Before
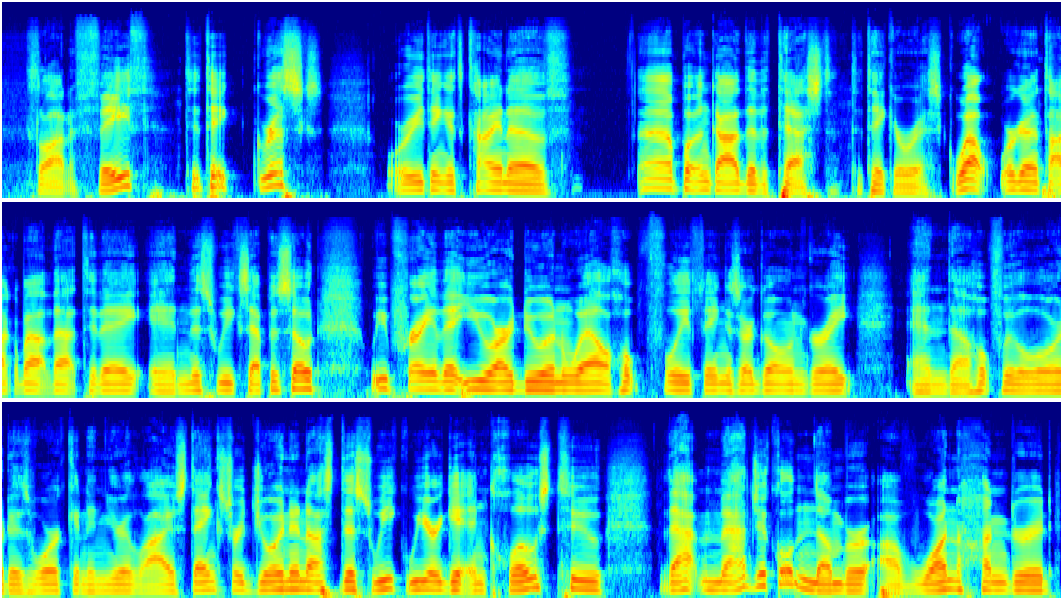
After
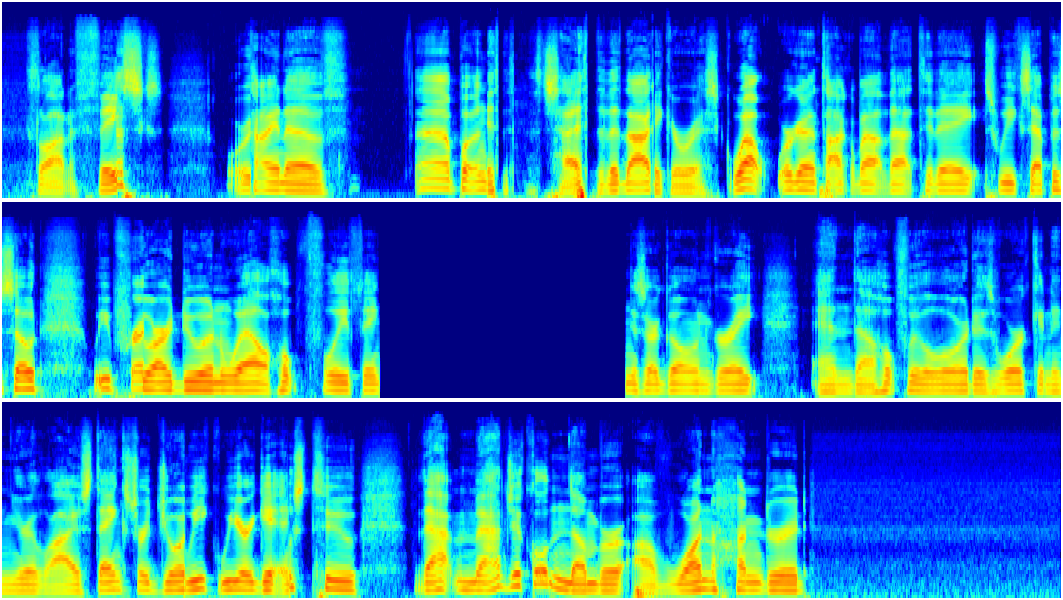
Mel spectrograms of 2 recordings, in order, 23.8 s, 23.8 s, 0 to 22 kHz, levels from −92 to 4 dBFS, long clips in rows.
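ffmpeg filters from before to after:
-filter_complex "[0:a]asplit=10[s0][s1][s2][s3][s4][s5][s6][s7][s8][s9];[s0]atrim=end=0.872[s10];[s1]atrim=start=2.068:end=3.072[s11];[s2]atrim=start=3.538:end=5.322[s12];[s3]atrim=start=5.318:end=6.582,asetpts=PTS-STARTPTS,areverse[s13];[s4]atrim=start=6.578:end=9.062[s14];[s5]atrim=start=9.468:end=11.092[s15];[s6]atrim=start=11.568:end=13.34,asetpts=PTS-STARTPTS,afade=t=out:st=1.768:d=0.004:c=hsin,apad=pad_dur=1.85[s16];[s7]atrim=start=13.34:end=17.972,asetpts=PTS-STARTPTS,afade=t=in:d=0.004:c=hsin[s17];[s8]atrim=start=18.668:end=19.462[s18];[s9]atrim=start=19.888[s19];[s10][s11]acrossfade=d=0.004:c1=hsin:c2=hsin[s20];[s20][s12]acrossfade=d=0.004:c1=hsin:c2=hsin[s21];[s21][s13]acrossfade=d=0.004:c1=hsin:c2=hsin[s22];[s22][s14]acrossfade=d=0.004:c1=hsin:c2=hsin[s23];[s23][s15]acrossfade=d=0.004:c1=hsin:c2=hsin[s24];[s16][s17]concat=n=2:v=0:a=1[s25];[s24][s25]acrossfade=d=0.004:c1=hsin:c2=hsin[s26];[s26][s18]acrossfade=d=0.004:c1=hsin:c2=hsin[s27];[s27][s19]acrossfade=d=0.004:c1=hsin:c2=hsin"

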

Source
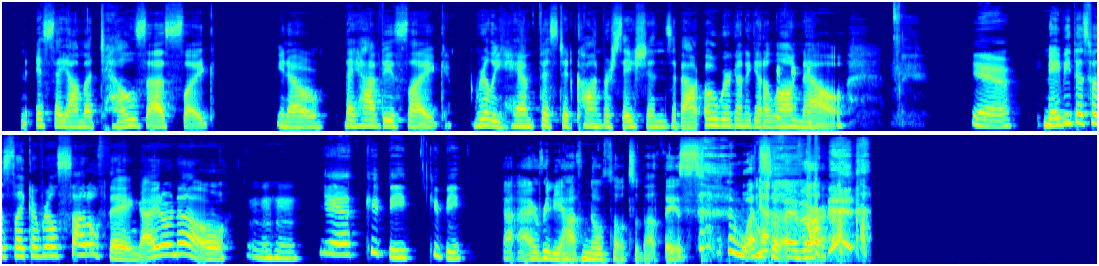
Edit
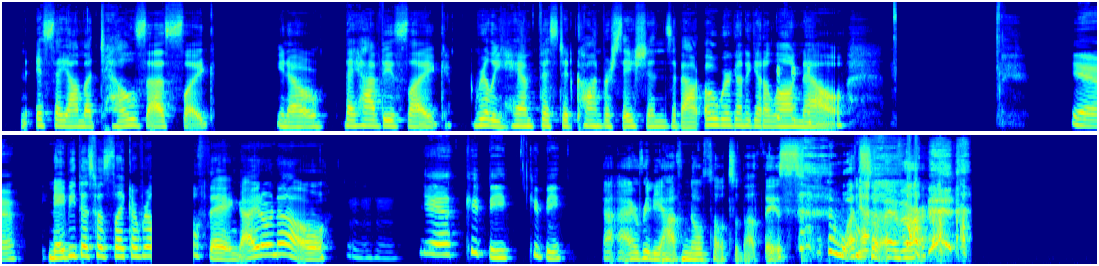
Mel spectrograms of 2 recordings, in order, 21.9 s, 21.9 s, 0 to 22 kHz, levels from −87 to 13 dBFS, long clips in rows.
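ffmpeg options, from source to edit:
-filter_complex "[0:a]asplit=6[s0][s1][s2][s3][s4][s5];[s0]atrim=end=8.94,asetpts=PTS-STARTPTS,afade=t=out:st=8.936:d=0.004:c=hsin,apad=pad_dur=1[s6];[s1]atrim=start=8.94:end=11.44,asetpts=PTS-STARTPTS,afade=t=in:d=0.004:c=hsin,afade=t=out:st=2.496:d=0.004:c=hsin[s7];[s2]atrim=start=11.44:end=11.86,asetpts=PTS-STARTPTS,volume=0[s8];[s3]atrim=start=11.86:end=13.56,asetpts=PTS-STARTPTS,afade=t=in:d=0.004:c=hsin,afade=t=out:st=1.26:d=0.44:silence=0.0707946[s9];[s4]atrim=start=13.56:end=13.88,asetpts=PTS-STARTPTS,volume=0.0708[s10];[s5]atrim=start=13.88,asetpts=PTS-STARTPTS,afade=t=in:d=0.44:silence=0.0707946[s11];[s6][s7][s8][s9][s10][s11]concat=n=6:v=0:a=1"

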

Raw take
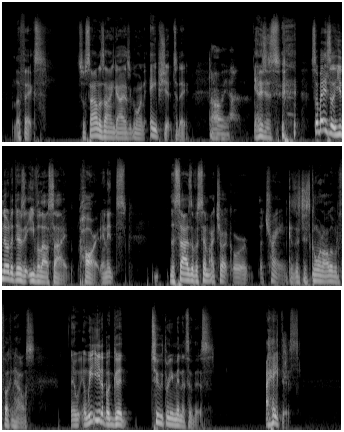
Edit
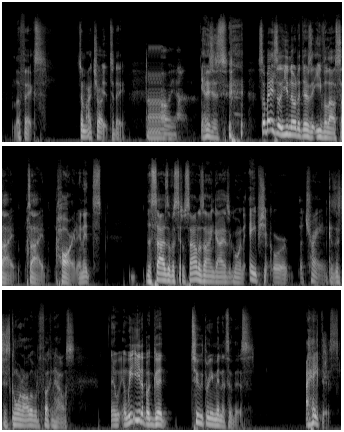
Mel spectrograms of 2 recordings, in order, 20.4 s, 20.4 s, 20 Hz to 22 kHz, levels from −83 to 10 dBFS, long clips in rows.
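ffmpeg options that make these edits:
-filter_complex "[0:a]asplit=14[s0][s1][s2][s3][s4][s5][s6][s7][s8][s9][s10][s11][s12][s13];[s0]atrim=end=1.582[s14];[s1]atrim=start=10.838:end=11.272[s15];[s2]atrim=start=3.278:end=4.232[s16];[s3]atrim=start=4.198:end=4.232[s17];[s4]atrim=start=4.198:end=4.232[s18];[s5]atrim=start=4.198:end=4.232[s19];[s6]atrim=start=4.198:end=4.232[s20];[s7]atrim=start=4.198:end=4.232[s21];[s8]atrim=start=4.198:end=4.232[s22];[s9]atrim=start=4.198:end=8.392[s23];[s10]atrim=start=7.798:end=9.23,asetpts=PTS-STARTPTS,afade=t=out:st=1.428:d=0.004:c=hsin:silence=0.158489[s24];[s11]atrim=start=9.23:end=10.842,asetpts=PTS-STARTPTS,afade=t=in:d=1.01:silence=0.158489[s25];[s12]atrim=start=1.578:end=3.282[s26];[s13]atrim=start=11.268[s27];[s14][s15]acrossfade=d=0.004:c1=hsin:c2=hsin[s28];[s28][s16]acrossfade=d=0.004:c1=hsin:c2=hsin[s29];[s29][s17]acrossfade=d=0.004:c1=hsin:c2=hsin[s30];[s30][s18]acrossfade=d=0.004:c1=hsin:c2=hsin[s31];[s31][s19]acrossfade=d=0.004:c1=hsin:c2=hsin[s32];[s32][s20]acrossfade=d=0.004:c1=hsin:c2=hsin[s33];[s33][s21]acrossfade=d=0.004:c1=hsin:c2=hsin[s34];[s34][s22]acrossfade=d=0.004:c1=hsin:c2=hsin[s35];[s35][s23]acrossfade=d=0.004:c1=hsin:c2=hsin[s36];[s24][s25]concat=n=2:v=0:a=1[s37];[s36][s37]acrossfade=d=0.004:c1=hsin:c2=hsin[s38];[s38][s26]acrossfade=d=0.004:c1=hsin:c2=hsin[s39];[s39][s27]acrossfade=d=0.004:c1=hsin:c2=hsin"

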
